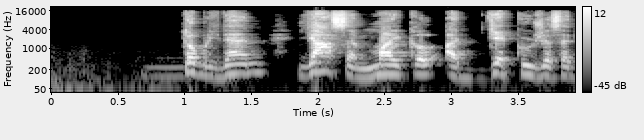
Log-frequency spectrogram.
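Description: A man speaks with animation close by.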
